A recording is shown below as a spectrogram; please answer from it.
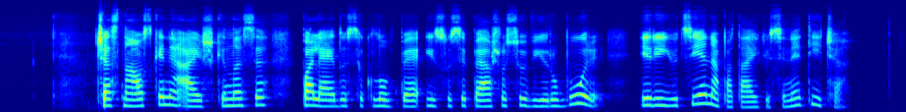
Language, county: Lithuanian, Telšiai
